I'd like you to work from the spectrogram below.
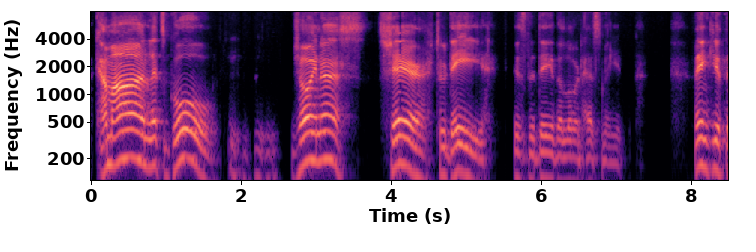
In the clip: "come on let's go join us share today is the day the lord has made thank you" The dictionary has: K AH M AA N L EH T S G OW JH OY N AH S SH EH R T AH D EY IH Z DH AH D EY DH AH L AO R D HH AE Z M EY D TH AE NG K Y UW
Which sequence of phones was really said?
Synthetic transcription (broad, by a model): K AH M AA N L EH T S G OW JH OY N AH S SH EH R T AH D EY IH Z DH AH D EY DH AH L AO R D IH Z M EY D TH AE NG K Y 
